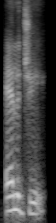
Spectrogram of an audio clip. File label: "elegy", Indian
